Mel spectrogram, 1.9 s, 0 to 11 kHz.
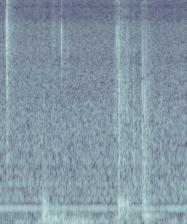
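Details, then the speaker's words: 2000 Yamaha G16 gas golf cart that sat for years, weak battery at 10.5 volts: pressing the pedal gives a few sharp single clicks with no cranking; a bad starter solenoid is suspected. "We might have a bad solenoid. Because when you step on the pedal, you can hear it clicking,"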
